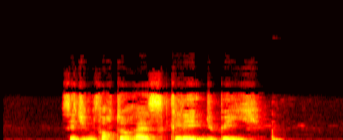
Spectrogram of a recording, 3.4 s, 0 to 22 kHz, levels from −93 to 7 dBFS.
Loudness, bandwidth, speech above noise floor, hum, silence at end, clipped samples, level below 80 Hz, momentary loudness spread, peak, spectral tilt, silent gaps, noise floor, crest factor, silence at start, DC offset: -18 LUFS; 10.5 kHz; 52 dB; 50 Hz at -50 dBFS; 0.6 s; under 0.1%; -42 dBFS; 14 LU; -2 dBFS; -3.5 dB/octave; none; -70 dBFS; 18 dB; 0.6 s; under 0.1%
